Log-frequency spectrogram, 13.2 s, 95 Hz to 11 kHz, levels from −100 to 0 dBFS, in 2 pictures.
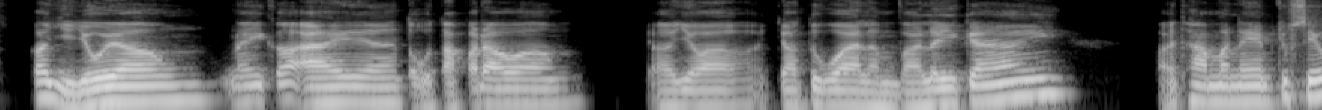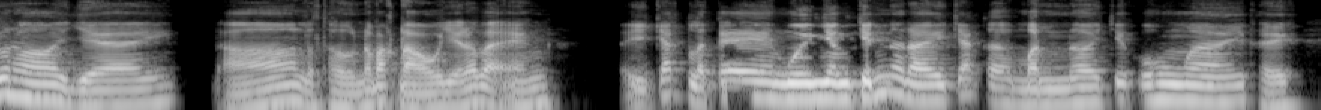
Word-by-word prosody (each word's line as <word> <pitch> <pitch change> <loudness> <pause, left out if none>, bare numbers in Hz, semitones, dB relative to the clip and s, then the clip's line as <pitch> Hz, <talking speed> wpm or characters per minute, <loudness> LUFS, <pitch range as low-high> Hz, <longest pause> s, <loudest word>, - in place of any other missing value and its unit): có 165 - -1
gì 110 -9 +1
vui 130 +3 +6
hông? 140 +1 +3 0.2
Hôm - - -19
nay 140 +1 -4
có 155 +2 -3
ai, 135 -1 +2
ơ, 130 0 -2
tụ 100 +1 -6
tập 105 -1 -4
ở - - -2
đâu 120 -1 +2
hông? 120 +2 -5 0.3
Cho 110 - -6
cho 115 0 -3
cho 115 - -3
tui 120 0 -4
qua 115 -1 +2
làm 105 -2 -2
vài 105 +1 -3
ly 120 +2 +1
cái, 165 +8 +1 0.5
hỏi - - -7
thăm 140 -1 -1
anh 135 - -1
em 135 0 0
chút 165 - -5
xíu 175 +2 +2
thôi 155 -5 +2
rồi - - -2
về." 115 +4 -2 0.2
Đó, 115 +9 -2
là 110 - -5
thường 100 -2 -4
nó 115 - -1
bắt 140 0 -1
đầu 100 +1 +2
vậy 105 - -1
đó 130 - +1
bạn, 125 -2 -2 0.4
thì 115 - -6
chắc 185 -1 -5
là 130 -2 -1
cái 170 -1 +3
nguyên 155 +1 +6
nhân 155 -1 +7
chính 170 +5 +3
ở 195 - 0
đây 145 -1 +3
chắc - - -6
là 130 -2 -3
mình 120 0 -1
thôi 130 0 -1
chứ 155 - -4
cũng 145 +1 -3
hông 150 -1 +3
ai, 140 0 0
thiệt. 105 0 -4
130 Hz, 270 wpm, -23 LUFS, 115-145 Hz, 0.5 s, nhân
